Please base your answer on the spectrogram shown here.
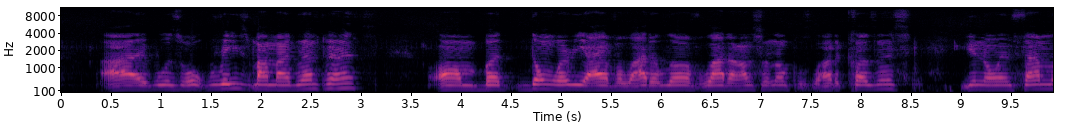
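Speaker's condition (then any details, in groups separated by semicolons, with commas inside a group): Cerebral palsy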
